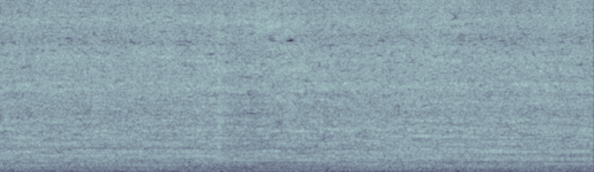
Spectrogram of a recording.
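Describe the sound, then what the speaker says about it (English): Hair dryer blowing a section of long layered hair, a steady loud broadband whoosh of rushing air held constant throughout, close and unbroken with no talk. "I love a good blow dry"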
